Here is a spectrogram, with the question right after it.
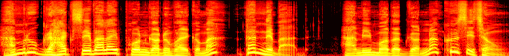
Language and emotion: Nepali, happy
